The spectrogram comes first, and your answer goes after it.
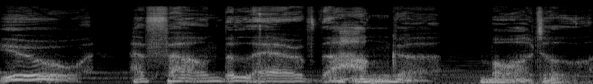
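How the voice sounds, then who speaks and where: A man puts on a character voice that is raspy, breathy and fairly high in pitch. He speaks at a very slow pace, with clear music in the background. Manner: slow, deliberate, ominous.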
